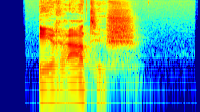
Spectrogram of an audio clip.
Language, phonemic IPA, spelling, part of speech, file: German, /ɛˈʁaːtɪʃ/, erratisch, adjective, De-erratisch.ogg
- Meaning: erratic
